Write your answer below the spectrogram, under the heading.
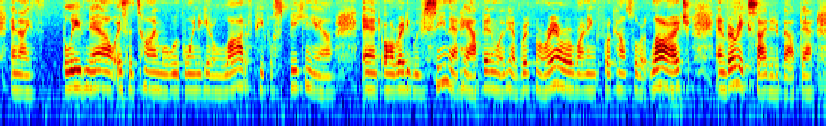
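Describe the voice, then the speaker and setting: A woman at a fairly quick pace with a medium pitch. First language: French. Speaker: political candidate. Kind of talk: panel discussion.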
